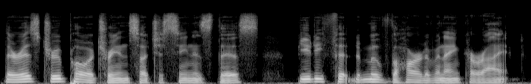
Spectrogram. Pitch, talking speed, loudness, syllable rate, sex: 100 Hz, 215 wpm, -18 LUFS, 5.7 syllables/s, male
